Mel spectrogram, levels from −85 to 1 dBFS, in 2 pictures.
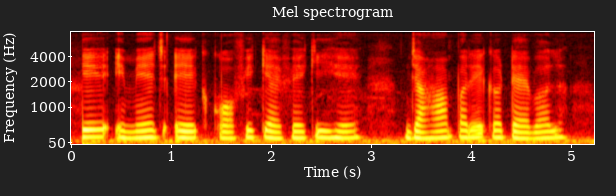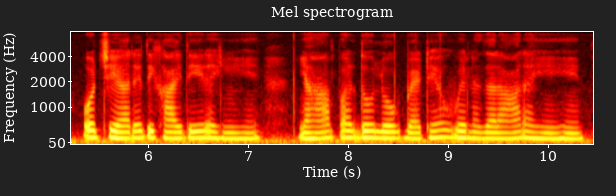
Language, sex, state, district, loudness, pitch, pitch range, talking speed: Hindi, female, Bihar, Muzaffarpur, -17 LUFS, 170 Hz, 160-180 Hz, 155 wpm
